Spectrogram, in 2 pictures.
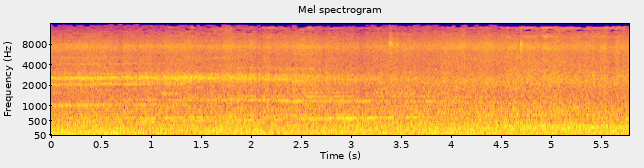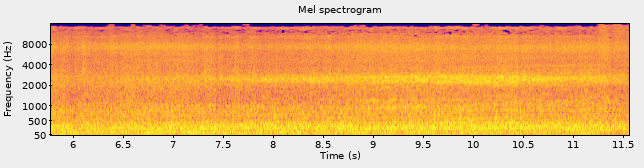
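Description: Train motors whine steadily as the train pulls away.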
